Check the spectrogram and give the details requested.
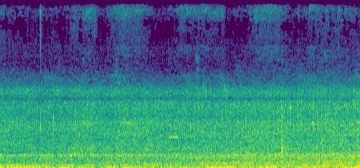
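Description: A motor vehicle's engine running with a low, steady rumble.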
